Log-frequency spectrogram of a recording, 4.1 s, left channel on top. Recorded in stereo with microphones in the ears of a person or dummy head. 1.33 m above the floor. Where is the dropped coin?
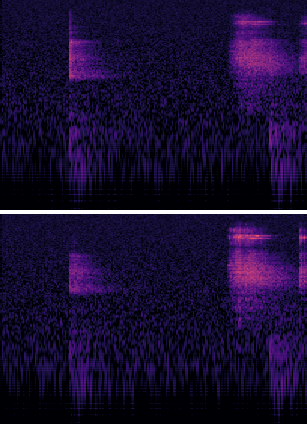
45° right (ahead or behind), 1.2 m.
